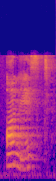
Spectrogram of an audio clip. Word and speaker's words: honest: you before honor our honest and air are actually the four words that I can think of and their derivatives where there's an H but it is not pronounced Okay so we've looked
